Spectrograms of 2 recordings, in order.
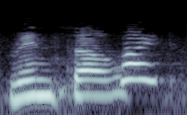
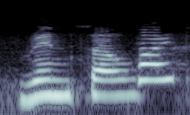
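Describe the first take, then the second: No difference in how they are said.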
